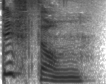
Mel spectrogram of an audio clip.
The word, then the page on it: diphthong: British English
